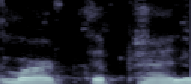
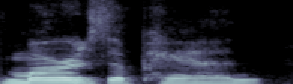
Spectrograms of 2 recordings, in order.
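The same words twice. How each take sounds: First: It is said with a German pronunciation. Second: It is said with an English pronunciation. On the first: This is the form used in Germany. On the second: This is the form the corrector insisted on.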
